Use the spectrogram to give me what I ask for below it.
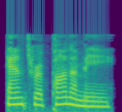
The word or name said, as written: anthroponomy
